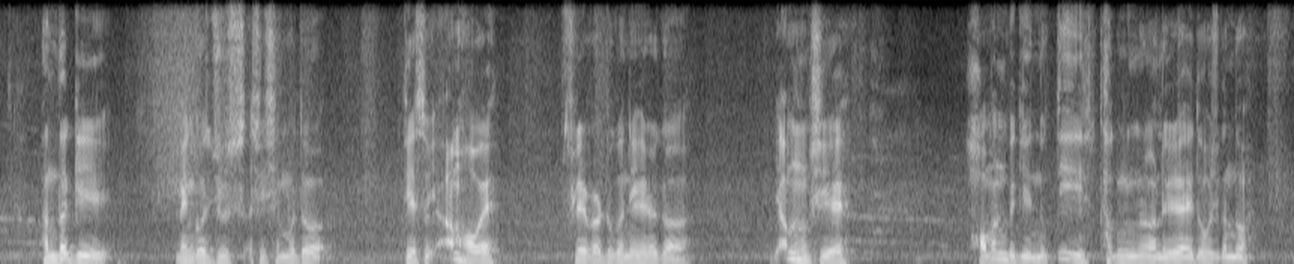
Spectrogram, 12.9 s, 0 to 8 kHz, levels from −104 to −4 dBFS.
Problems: constant background noise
